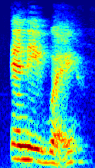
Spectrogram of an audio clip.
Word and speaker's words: anyway: Anyway. Anyway. Any is going to be stronger than way. Anyway.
